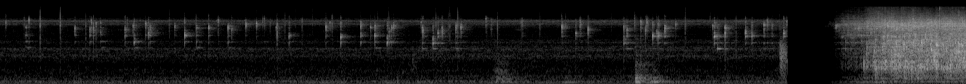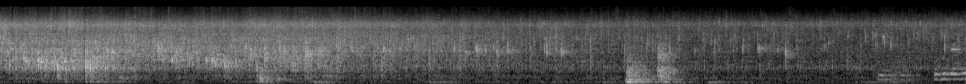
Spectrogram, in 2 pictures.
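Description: Cooking oil being poured into a kadai, with faint scattered ticks. After a brief cut, a whole parboiled cauliflower goes into the hot oil and sizzles loudly, then slowly quietens as it fries.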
